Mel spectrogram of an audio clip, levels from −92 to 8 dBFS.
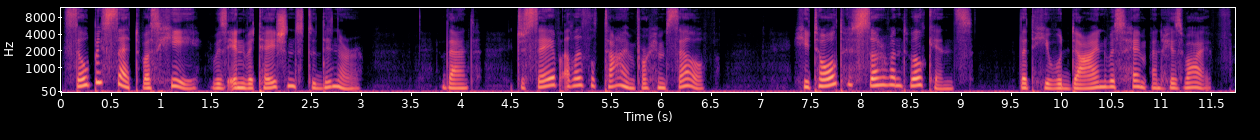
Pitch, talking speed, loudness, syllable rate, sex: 215 Hz, 155 wpm, -19 LUFS, 4.2 syllables/s, female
